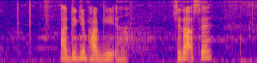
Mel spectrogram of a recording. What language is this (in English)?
Santali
